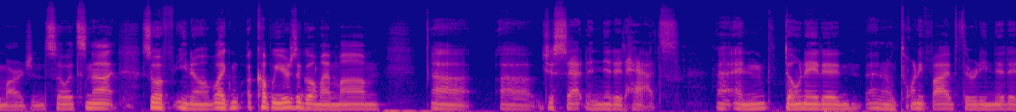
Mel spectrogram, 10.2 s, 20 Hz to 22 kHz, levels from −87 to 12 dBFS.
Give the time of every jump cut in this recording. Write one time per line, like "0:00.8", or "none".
0:06.9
